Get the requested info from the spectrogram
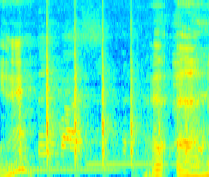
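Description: The wayang kulit dalang's percussion, the cempala knocker on the puppet chest and the keprak plates, struck in a quick, irregular run of sharp knocks, about three a second, accenting the puppet's movement.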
